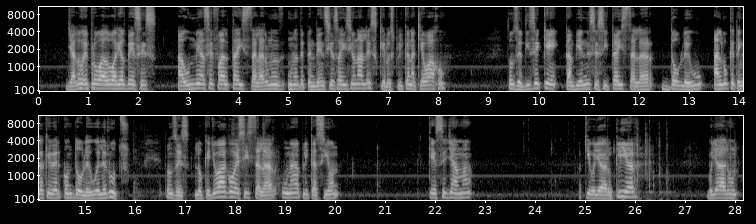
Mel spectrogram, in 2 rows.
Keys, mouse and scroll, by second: 0.5-1.9 scroll up 1, 1.9-5.3 scroll down 1, 5.3-14.1 scroll down 1, 14.1-15.3 scroll down 1, 15.3-23.8 scroll down 1, 23.8-25.3 scroll down 1, 25.1-28.1 typing.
